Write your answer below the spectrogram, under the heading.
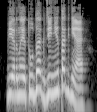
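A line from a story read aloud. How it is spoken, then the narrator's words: Panicked yelling. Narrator (Russian): заорала Мира, явно начиная паниковать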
